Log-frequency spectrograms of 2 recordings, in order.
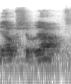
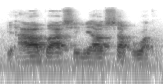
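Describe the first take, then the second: First: The words are run together quickly. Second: Each word is said slowly and separately. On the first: "some people mush them together really fast" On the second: "No, it's"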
